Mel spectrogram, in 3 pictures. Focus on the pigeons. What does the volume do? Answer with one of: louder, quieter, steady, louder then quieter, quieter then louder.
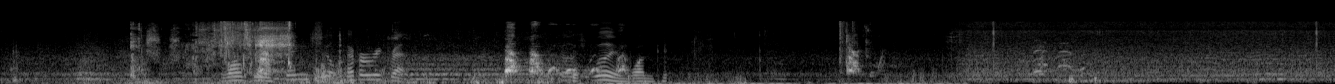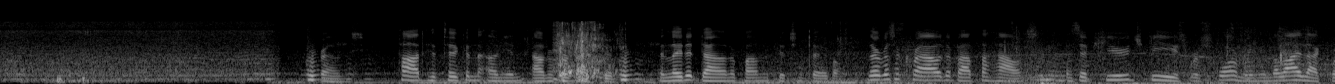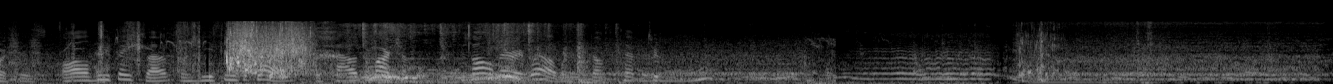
quieter.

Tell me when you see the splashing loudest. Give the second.
29 s.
